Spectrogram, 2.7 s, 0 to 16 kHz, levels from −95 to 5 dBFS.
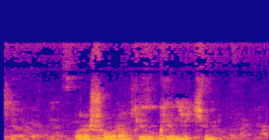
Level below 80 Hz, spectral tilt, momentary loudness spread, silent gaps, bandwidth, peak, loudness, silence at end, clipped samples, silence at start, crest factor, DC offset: -42 dBFS; -7 dB/octave; 17 LU; none; 11.5 kHz; 0 dBFS; -15 LUFS; 0 s; under 0.1%; 0.05 s; 16 dB; under 0.1%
